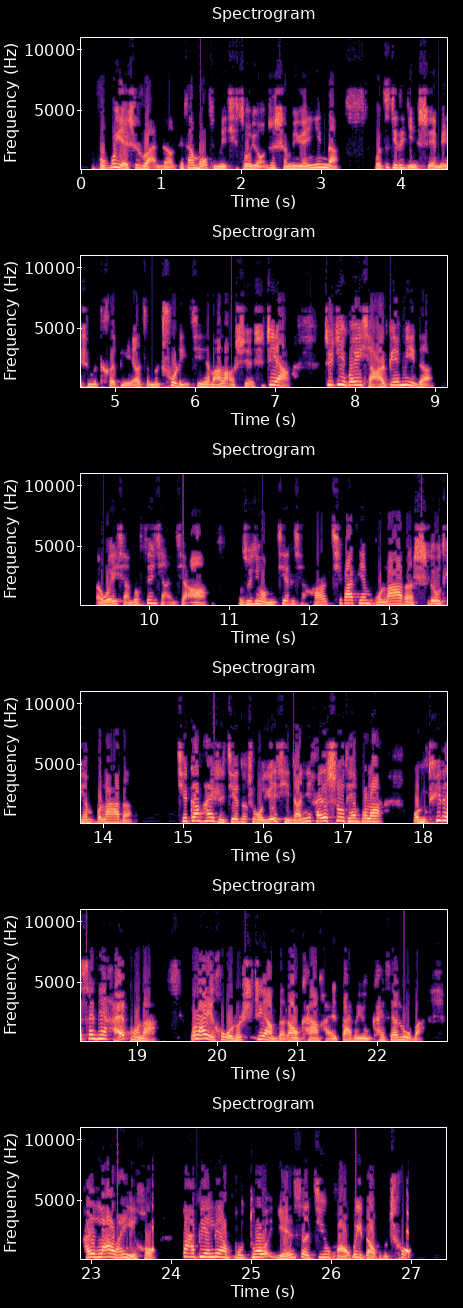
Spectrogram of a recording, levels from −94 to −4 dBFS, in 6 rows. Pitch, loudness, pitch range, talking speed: 215 Hz, -19 LUFS, 180-265 Hz, 345 characters per minute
